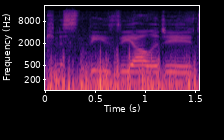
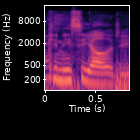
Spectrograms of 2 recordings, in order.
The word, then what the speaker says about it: kinesiology: and he did kinesthesiology testing. Kinesthesiology. It's kinesiology. Kinesiology.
